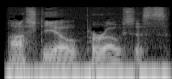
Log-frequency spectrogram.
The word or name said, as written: osteoporosis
